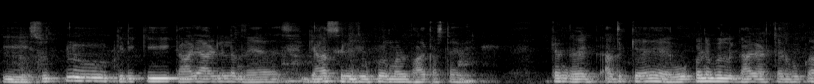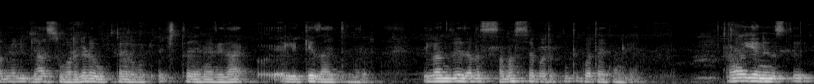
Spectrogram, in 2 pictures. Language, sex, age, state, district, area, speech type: Kannada, male, 30-45, Karnataka, Koppal, rural, spontaneous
